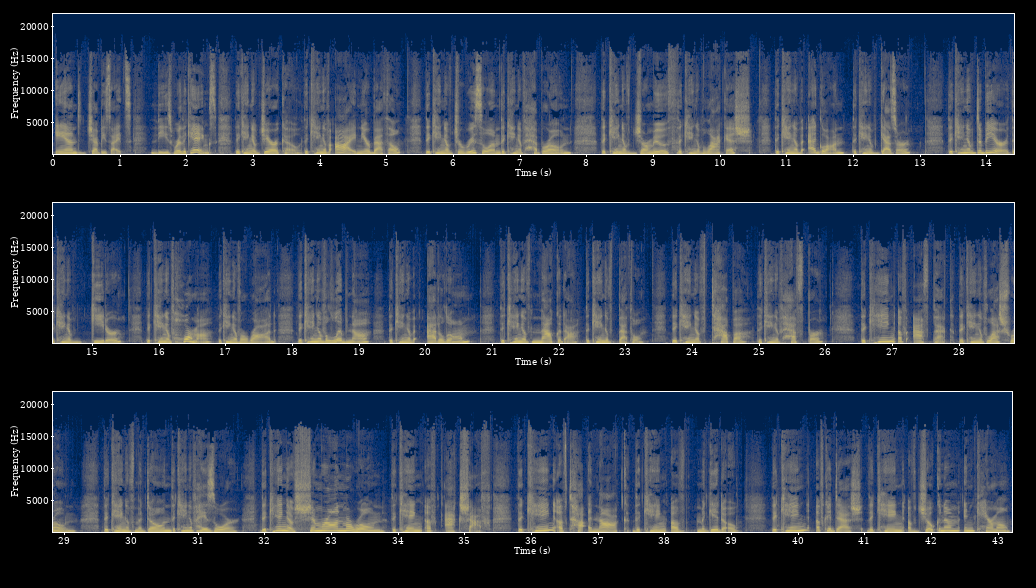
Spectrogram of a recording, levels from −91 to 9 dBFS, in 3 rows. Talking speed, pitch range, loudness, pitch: 170 wpm, 185-235 Hz, -19 LUFS, 210 Hz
